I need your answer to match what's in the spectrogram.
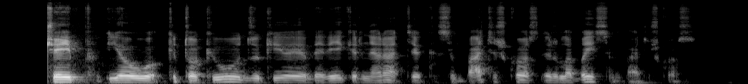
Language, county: Lithuanian, Šiauliai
